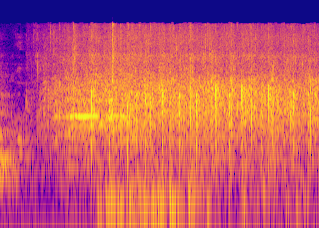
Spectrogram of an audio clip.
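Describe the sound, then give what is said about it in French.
At a concert, an audience bursts into sustained applause for the lighting technician, a dense wash of clapping that swells quickly and holds steady for several seconds, with faint crowd murmuring underneath. “qui est aux Lumières et que vous pouvez applaudir.”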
